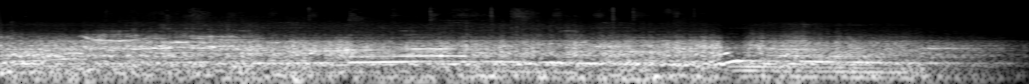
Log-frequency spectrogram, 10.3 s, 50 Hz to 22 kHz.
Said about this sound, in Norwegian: penger til dekk og nok tid på banen, så klarer du å bli ordentlig god til å drifte etter en god runde med denne bilen her. Eller 10 runder, 20 runder, 50 runder. Ja, til slutt blir du fryktelig god til å drifte i denne bilen her, det er helt sikkert.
